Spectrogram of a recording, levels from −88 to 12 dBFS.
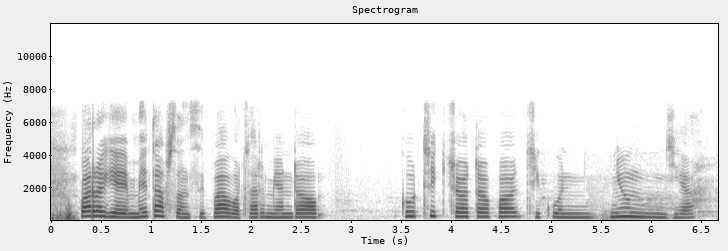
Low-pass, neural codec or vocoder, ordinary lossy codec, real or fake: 7.2 kHz; none; none; real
